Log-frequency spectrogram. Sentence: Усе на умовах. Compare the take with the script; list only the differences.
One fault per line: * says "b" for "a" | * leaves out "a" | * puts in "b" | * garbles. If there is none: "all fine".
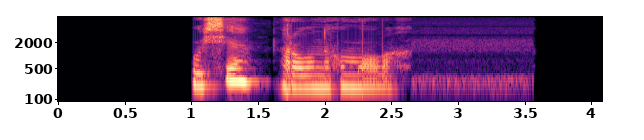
* puts in "роўных"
